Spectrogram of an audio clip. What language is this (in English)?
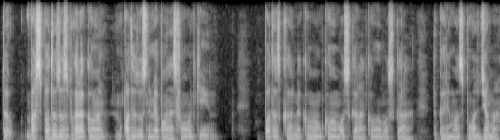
Kashmiri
